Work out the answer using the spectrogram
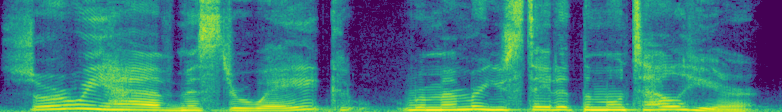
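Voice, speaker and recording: An actress voices a chatty, eccentric new-age mystic, a motel resident who calls herself psychic, in a game cutscene. Her voice sits high and warm, at a moderate pace, with a breezy, airy delivery and light acting.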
